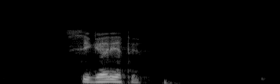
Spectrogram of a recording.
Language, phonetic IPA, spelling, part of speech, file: Russian, [sʲɪɡɐˈrʲetɨ], сигареты, noun, Ru-сигареты.ogg
- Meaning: inflection of сигаре́та (sigaréta): 1. genitive singular 2. nominative/accusative plural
